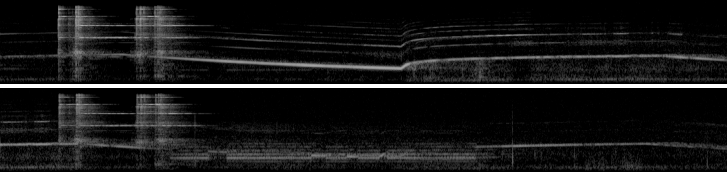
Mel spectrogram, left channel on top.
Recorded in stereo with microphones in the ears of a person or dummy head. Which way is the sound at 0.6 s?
70° left (ahead or behind).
